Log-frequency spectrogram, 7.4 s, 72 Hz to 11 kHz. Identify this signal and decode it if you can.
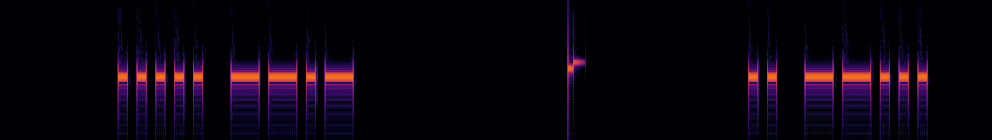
Morse code, heard as a keyed tone, about 17 wpm, 700 Hz. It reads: 5Q I7
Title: Single-Letter Single-Number 17wpm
